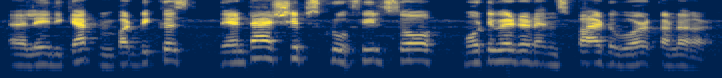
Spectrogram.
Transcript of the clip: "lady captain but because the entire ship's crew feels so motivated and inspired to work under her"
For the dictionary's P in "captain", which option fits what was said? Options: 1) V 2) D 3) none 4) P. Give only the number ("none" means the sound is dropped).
4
